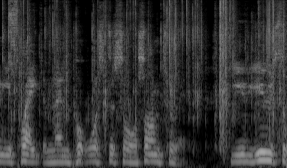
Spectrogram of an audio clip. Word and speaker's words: Worcestershire sauce: we we don't say Worcestershire sauce we just say Worcester sauce no not not shy not no not shya it's it's pronounced sure in that word that's brown sauce that's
